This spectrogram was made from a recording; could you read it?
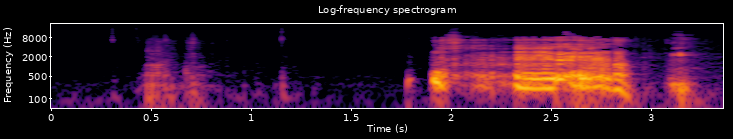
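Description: A harsh bout of coughing from someone with a bit of a cold: a faint throaty rasp, then a burst of loud, raspy coughs and one short final cough, with no talking.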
